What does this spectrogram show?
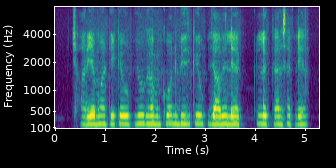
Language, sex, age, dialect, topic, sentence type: Magahi, male, 41-45, Western, agriculture, question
